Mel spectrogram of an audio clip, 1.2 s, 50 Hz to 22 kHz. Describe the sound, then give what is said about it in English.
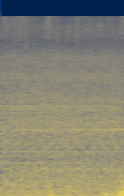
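A low, steady rumble of a train pulling into a station, with a heavier surge of low-frequency noise near the end. No voices are heard. “Um, and my train was due at is due at 16:43, so 4:43, and it's just pulled into the station ridiculously early.”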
